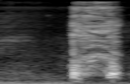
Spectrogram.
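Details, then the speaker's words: A single harsh, noisy adult cough from a podcast host, who announces that coughing is coming. It bursts out after a quiet moment and ends with a second, louder push. A plain cough. "Excuse me. Coughing will be happening on this audio. If this audio doesn't fail me, coughing will be happening."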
